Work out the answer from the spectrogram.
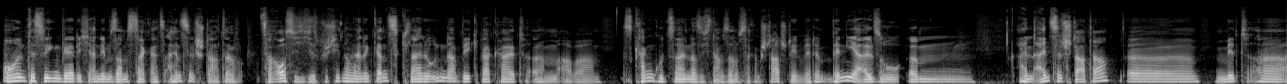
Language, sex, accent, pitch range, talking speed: German, male, German, 110-135 Hz, 190 wpm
